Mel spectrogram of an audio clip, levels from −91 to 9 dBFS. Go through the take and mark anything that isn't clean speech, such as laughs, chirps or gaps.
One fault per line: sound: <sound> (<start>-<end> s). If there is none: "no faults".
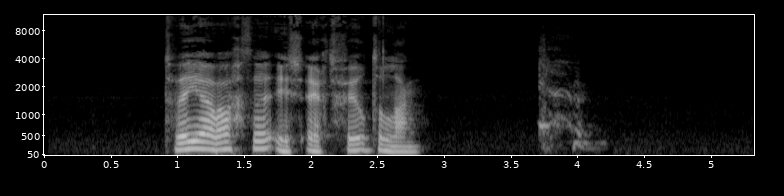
sound: cough (3.7-4.2 s)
